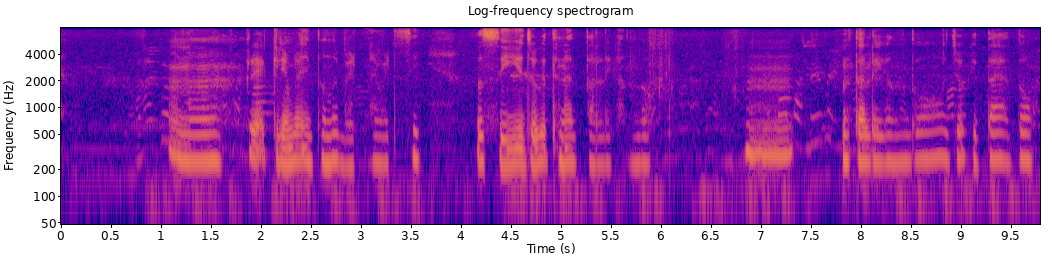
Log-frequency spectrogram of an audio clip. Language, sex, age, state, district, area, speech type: Santali, female, 18-30, West Bengal, Purulia, rural, spontaneous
